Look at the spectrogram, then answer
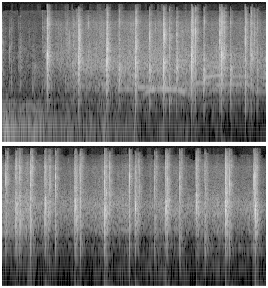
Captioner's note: cheers and applause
